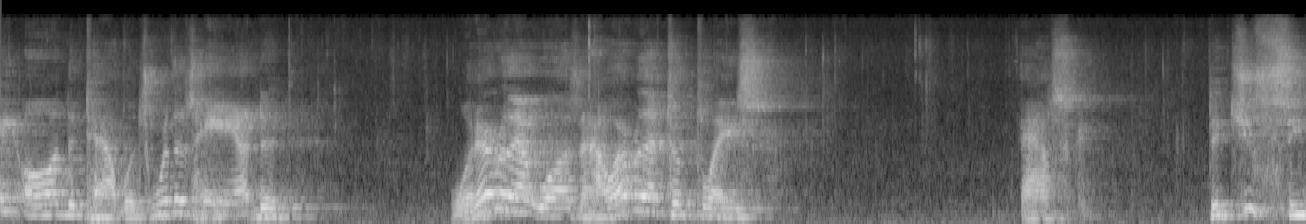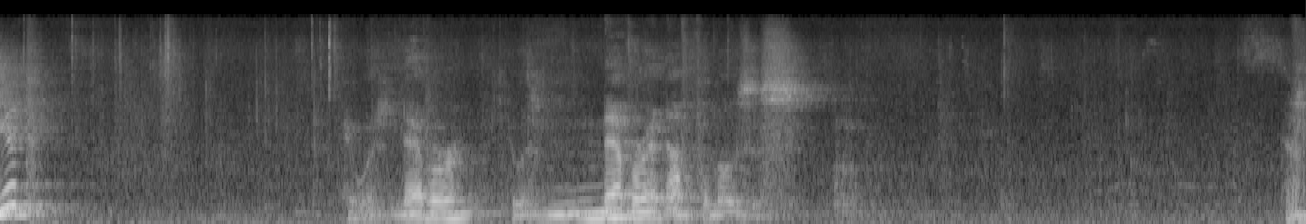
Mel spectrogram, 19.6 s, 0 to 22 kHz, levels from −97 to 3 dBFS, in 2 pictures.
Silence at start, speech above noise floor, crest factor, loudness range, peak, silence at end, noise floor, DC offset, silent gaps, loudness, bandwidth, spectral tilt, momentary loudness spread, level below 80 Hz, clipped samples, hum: 0 s; 30 dB; 22 dB; 13 LU; 0 dBFS; 0 s; -50 dBFS; under 0.1%; none; -20 LUFS; 15.5 kHz; -5 dB/octave; 22 LU; -52 dBFS; under 0.1%; none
